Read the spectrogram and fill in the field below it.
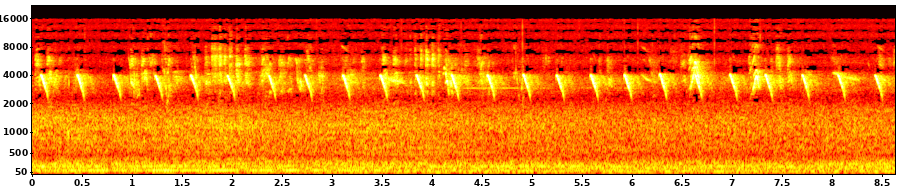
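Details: Feeding sparrows, part of sparrow conservation, dated 19 November 2020: brisk, regular chirps slurring downward, roughly three each second, with faint fainter chirps behind and a steady low rumble.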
